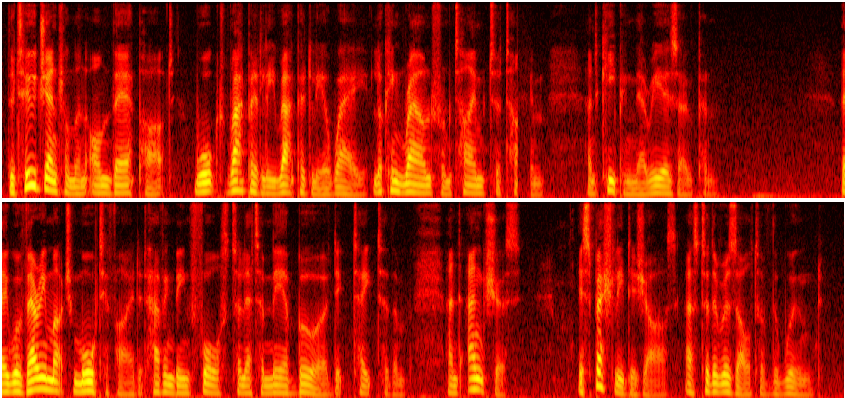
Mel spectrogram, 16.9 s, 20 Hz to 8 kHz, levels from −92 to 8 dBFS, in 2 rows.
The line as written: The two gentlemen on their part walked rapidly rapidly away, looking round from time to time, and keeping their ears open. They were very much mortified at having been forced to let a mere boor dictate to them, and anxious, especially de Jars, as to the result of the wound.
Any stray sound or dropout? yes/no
yes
